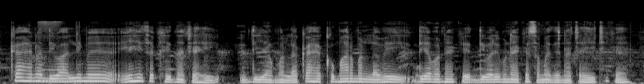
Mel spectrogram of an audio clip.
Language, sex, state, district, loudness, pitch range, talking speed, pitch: Chhattisgarhi, male, Chhattisgarh, Sarguja, -18 LUFS, 110-140 Hz, 270 wpm, 115 Hz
